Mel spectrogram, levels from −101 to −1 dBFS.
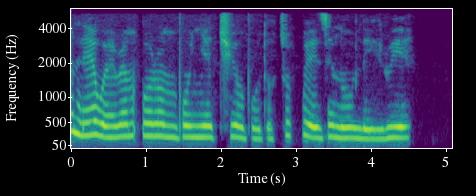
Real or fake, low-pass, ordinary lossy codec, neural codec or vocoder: real; 5.4 kHz; MP3, 48 kbps; none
